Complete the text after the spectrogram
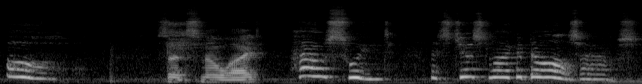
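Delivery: put-on high, delighted young princess; sweet princess voice. A narrator's reading. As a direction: coo it like a charmed girl.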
